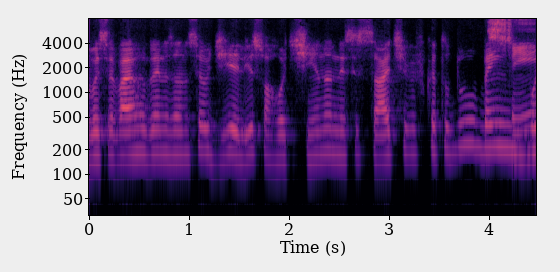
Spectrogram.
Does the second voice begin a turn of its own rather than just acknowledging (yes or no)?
yes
